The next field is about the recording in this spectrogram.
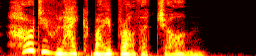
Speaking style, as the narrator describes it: She paused before whispering into Catherine's ear

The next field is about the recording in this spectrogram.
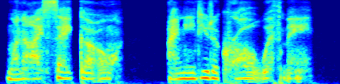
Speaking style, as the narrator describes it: he whispered

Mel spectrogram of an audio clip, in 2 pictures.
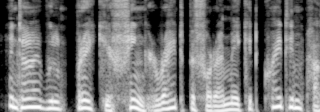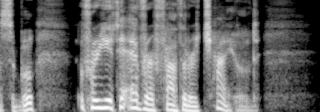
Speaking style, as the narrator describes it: Rose said with an Irish accent

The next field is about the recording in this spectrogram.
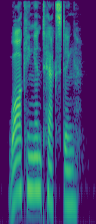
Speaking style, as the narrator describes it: a flight attendant said with a sigh

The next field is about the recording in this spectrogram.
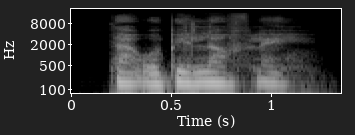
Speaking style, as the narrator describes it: murmured

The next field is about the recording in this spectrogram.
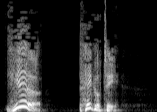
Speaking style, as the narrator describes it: cried Miss Betsy

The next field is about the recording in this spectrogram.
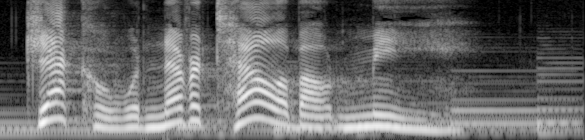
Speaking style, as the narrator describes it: snapped

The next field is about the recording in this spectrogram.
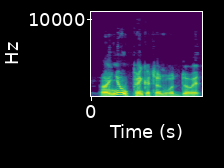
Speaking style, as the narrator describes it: exclaimed triumphantly

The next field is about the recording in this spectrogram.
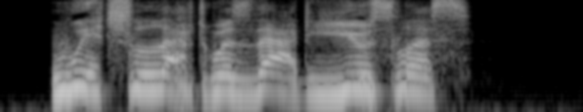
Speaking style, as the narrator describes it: Kestrel bellowed in his ear

